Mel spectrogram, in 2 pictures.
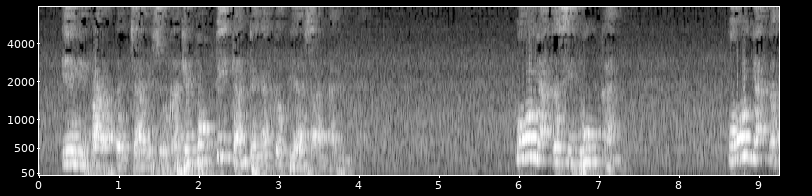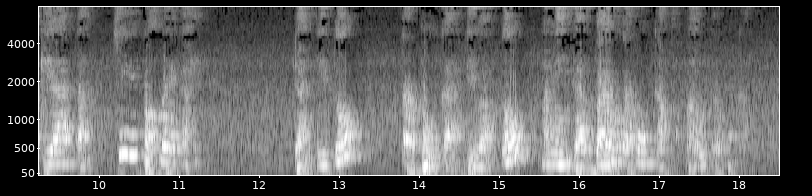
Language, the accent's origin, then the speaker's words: Indonesian; Sidokari, Indonesia; Saya punya pohon mangga dulu di kampung saya di sini, Sidokari.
